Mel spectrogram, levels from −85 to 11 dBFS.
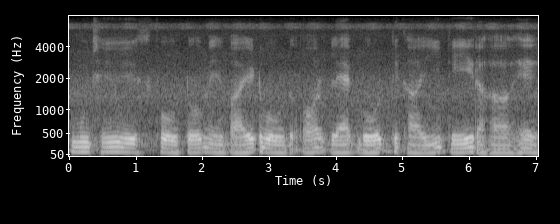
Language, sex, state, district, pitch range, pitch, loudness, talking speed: Hindi, male, Madhya Pradesh, Umaria, 85-95 Hz, 90 Hz, -15 LUFS, 110 wpm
